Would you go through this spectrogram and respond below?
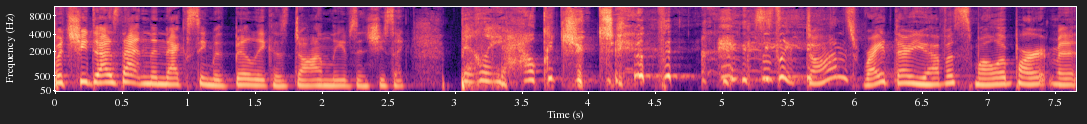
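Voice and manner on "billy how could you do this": very high, angry, hushed whisper. Recapping a scene, quoting Allison scolding Billy, imitating Allison's angry whisper. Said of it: "queen of the angry whisper".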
